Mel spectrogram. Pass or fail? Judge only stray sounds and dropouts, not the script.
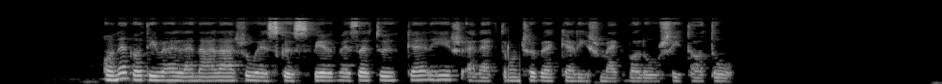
pass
